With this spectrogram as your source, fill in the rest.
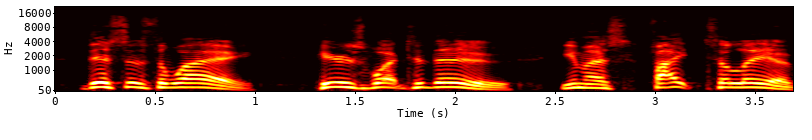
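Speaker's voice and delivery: play-acted, firm, commanding leader voice. Quoting a leader who commanded them to fight, mock-commanding. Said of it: "he was commanding us. I will say it that way".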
